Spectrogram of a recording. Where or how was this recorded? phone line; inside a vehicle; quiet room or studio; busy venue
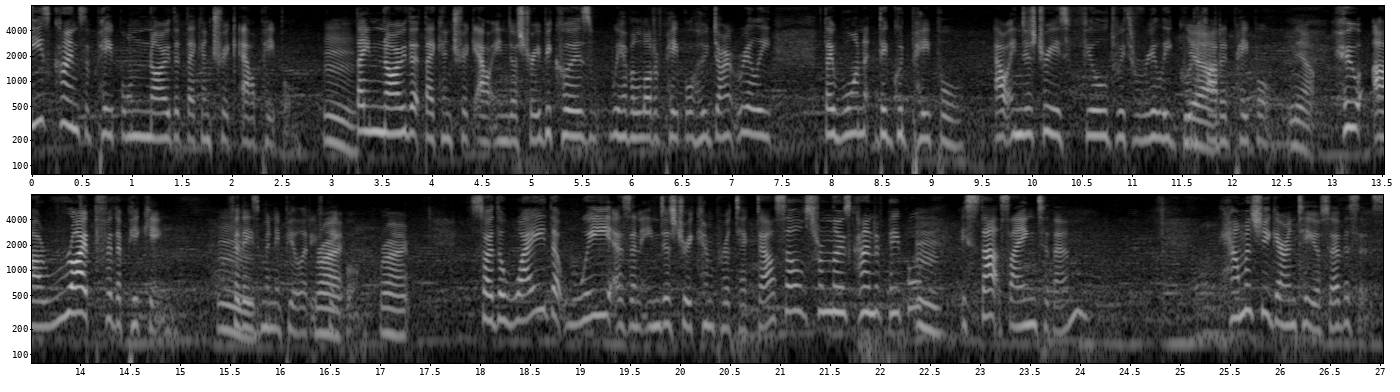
busy venue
